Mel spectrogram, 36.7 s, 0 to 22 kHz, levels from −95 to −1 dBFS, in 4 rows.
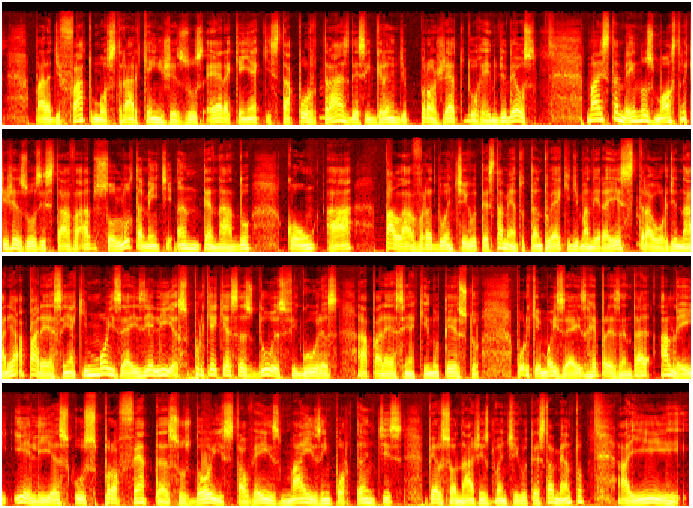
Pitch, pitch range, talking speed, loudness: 110 Hz, 95-125 Hz, 125 wpm, -15 LUFS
